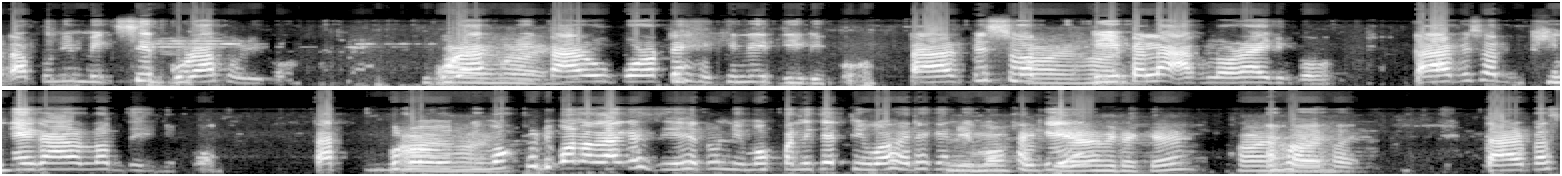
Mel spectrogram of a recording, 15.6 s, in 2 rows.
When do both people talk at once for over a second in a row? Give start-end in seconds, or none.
none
